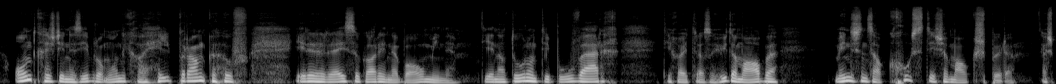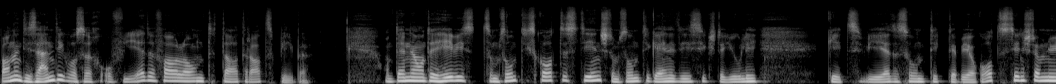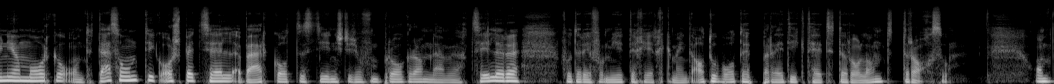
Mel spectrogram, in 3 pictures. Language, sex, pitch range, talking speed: German, male, 110-145 Hz, 165 wpm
